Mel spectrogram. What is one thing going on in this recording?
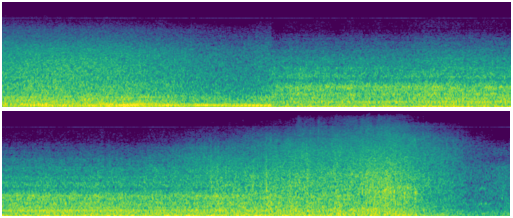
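A car engine hums steadily from inside a car.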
